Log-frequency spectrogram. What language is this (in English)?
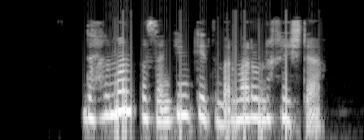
Pashto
